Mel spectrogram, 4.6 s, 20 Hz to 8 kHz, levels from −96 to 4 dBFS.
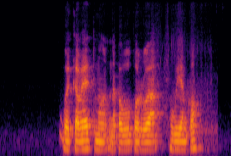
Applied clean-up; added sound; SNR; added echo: neural separator model SepFormer DNS4.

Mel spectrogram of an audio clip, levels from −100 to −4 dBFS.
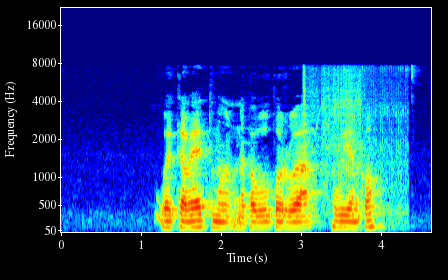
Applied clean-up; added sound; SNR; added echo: none; Engine starting; 19 dB; none.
